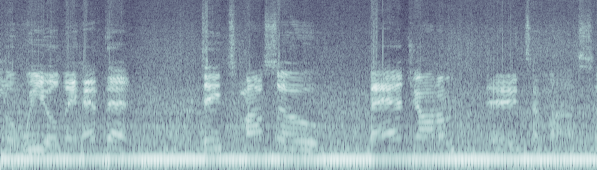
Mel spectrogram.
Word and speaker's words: De Tomaso: It's not day tomato. It's definitely day Tomaso. He asked me how to pronounce that when we started this video.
